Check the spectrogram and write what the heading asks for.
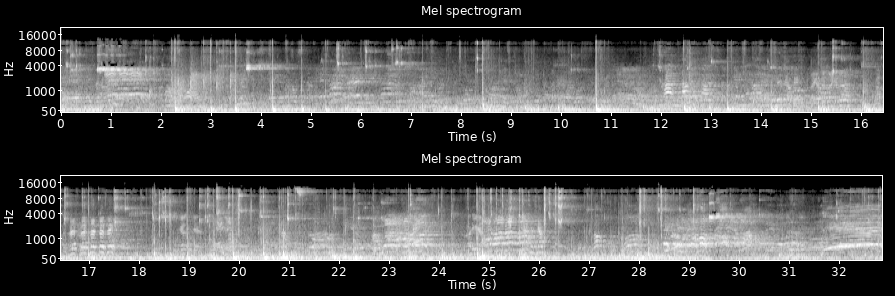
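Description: A basketball game on an indoor court: the ball bouncing repeatedly on the hard floor as it is dribbled, with short high squeaks of shoes, echoing in a large hall. Players' voices call out now and then, more so in the middle and second half.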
